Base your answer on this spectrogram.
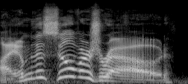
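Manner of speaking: very slow, swooping character voice, every word drawn out. Playing a game, trying the line in the hero's voice: Silver Shroud voice. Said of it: "Do the voice".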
